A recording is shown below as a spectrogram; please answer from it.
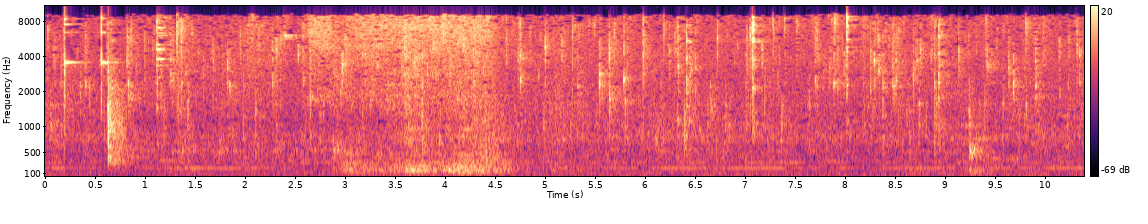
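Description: Metal spoon clinking against ceramic bowls and a mug while a vinegar dipping sauce is mixed, with scattered sharp clinks. A brief rushing swell comes about three to four seconds in, over a steady low hum.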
